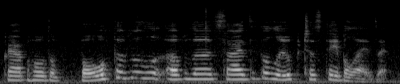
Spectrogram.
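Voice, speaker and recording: A woman's voice: a little high, animated, normal speed, dark tone, a little hiss or hum. A woman hosting a beading tutorial, explaining each step in a chatty, easygoing way while she works. She is a bit sniffly. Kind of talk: casual step-by-step craft demonstration.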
